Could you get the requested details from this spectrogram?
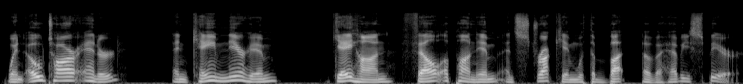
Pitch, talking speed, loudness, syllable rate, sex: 135 Hz, 175 wpm, -19 LUFS, 4.4 syllables/s, male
